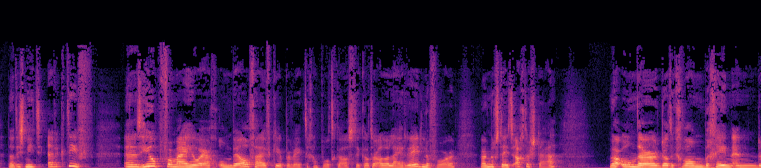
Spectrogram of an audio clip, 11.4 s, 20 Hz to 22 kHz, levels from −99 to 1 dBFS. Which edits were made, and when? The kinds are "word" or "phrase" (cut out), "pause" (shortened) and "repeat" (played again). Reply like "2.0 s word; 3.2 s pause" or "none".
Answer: none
